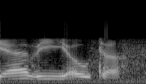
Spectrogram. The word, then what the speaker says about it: Gaviota: It's just FYI, it's Gaviota, just like it's spelled.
